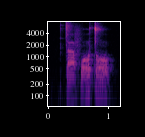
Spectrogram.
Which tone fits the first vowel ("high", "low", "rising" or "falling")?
low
